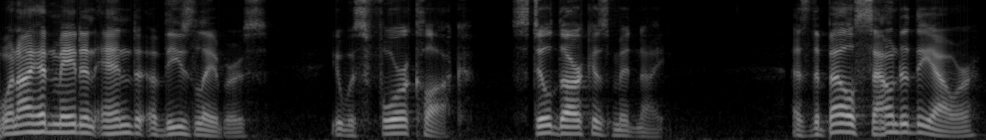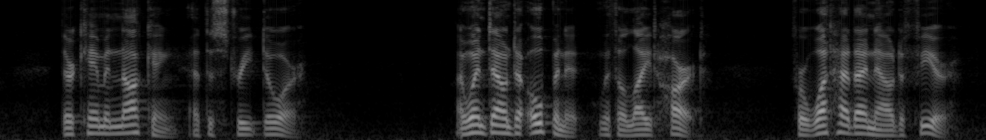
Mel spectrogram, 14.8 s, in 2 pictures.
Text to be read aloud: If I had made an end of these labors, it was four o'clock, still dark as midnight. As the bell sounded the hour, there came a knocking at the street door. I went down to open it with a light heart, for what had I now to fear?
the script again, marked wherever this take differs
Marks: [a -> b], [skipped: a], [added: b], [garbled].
[If -> When] I had made an end of these labors, it was four o'clock, still dark as midnight. As the bell sounded the hour, there came a knocking at the street door. I went down to open it with a light heart, for what had I now to fear?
